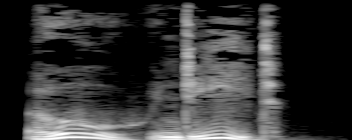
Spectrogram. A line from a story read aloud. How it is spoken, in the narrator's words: John murmured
